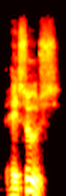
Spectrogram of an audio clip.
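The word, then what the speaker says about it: Jesús: j ust o gusto so J's so hey soos it's a H not a J sound or Y sound or whatever mixes in with Hebrew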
